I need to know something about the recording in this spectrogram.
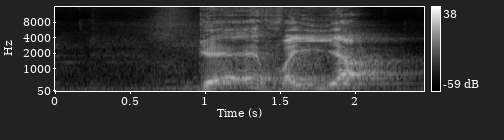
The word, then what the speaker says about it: गवैया: जैसे मैं एक शब्द का उच्चारण करूं, गवैया, कौवा, कौवा, ये गलत है। गवैया, ऐ की मात्रा, गवैया तथा कौआ, कौवा नहीं कौआ, ये इस तरह से इनका उच्चारण होगा।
